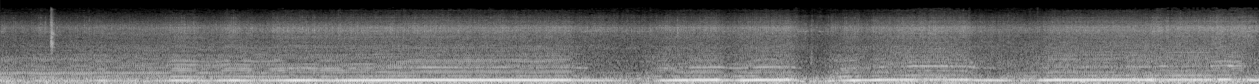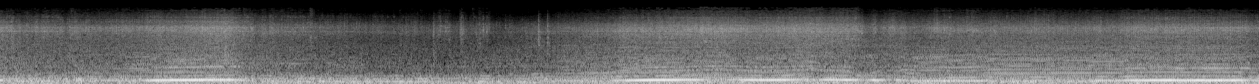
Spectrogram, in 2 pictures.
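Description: Rally car engine heard from inside the cockpit, held at high revs for stretches with short dips and pitch glides between them as the driver shifts gear and lifts. About two-thirds of the way through the revs drop off for a few seconds before the engine pulls hard again.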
